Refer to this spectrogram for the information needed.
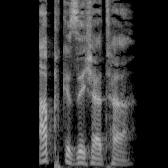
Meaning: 1. comparative degree of abgesichert 2. inflection of abgesichert: strong/mixed nominative masculine singular 3. inflection of abgesichert: strong genitive/dative feminine singular
- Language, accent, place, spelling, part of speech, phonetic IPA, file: German, Germany, Berlin, abgesicherter, adjective, [ˈapɡəˌzɪçɐtɐ], De-abgesicherter.ogg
